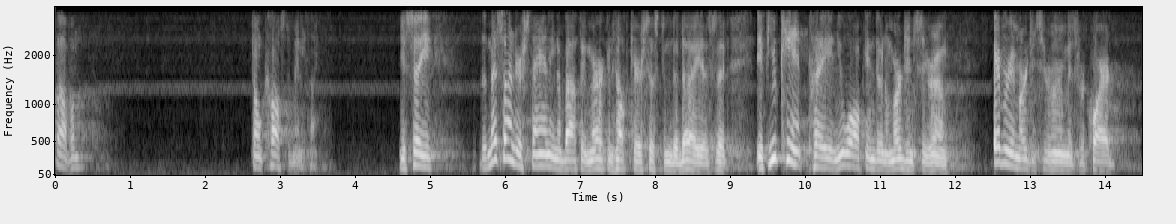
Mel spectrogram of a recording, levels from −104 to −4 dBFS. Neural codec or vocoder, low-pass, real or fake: codec, 16 kHz, 8 kbps, FreqCodec, smaller model; 3.6 kHz; fake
